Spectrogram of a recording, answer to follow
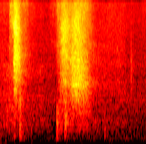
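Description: Two brief rustling, scraping handling sounds, the second longer, as hand tools are moved and picked up over the workbench.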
